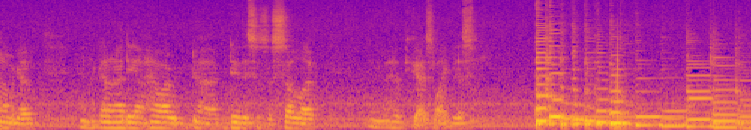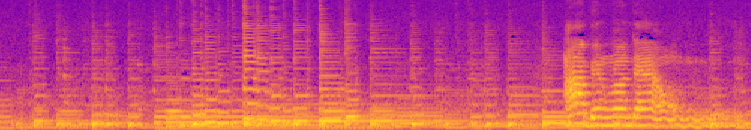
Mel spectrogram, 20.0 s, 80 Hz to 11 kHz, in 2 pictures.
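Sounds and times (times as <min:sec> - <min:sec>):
classical guitar plucked solo: 0:07.1 - 0:20.0.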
